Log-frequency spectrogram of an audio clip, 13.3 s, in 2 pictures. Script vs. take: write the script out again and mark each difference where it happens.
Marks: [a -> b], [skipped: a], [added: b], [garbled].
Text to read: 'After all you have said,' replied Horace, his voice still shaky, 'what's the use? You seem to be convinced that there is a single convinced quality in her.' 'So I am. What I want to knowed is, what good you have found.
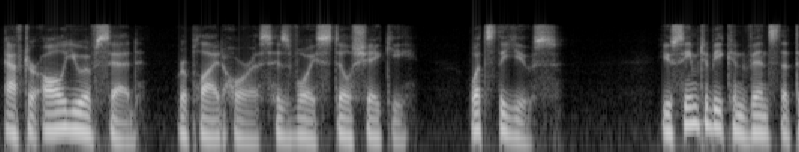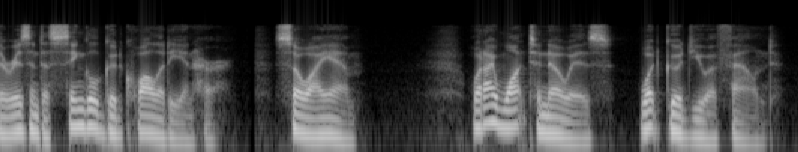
'After all you have said,' replied Horace, his voice still shaky, 'what's the use? You seem to be convinced that there [is -> isn't] a single [convinced -> good] quality in her.' 'So I am. What I want to [knowed -> know] is, what good you have found.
